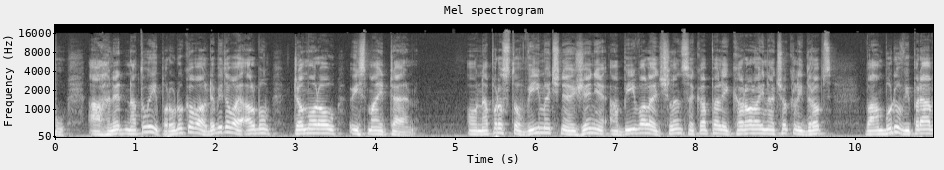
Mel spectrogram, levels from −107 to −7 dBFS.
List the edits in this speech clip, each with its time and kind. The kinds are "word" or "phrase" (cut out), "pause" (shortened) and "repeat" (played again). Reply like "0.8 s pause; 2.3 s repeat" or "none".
none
